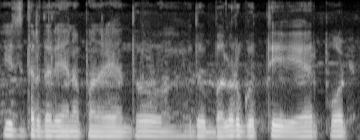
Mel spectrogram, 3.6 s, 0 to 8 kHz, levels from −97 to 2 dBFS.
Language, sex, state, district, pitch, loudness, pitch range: Kannada, male, Karnataka, Koppal, 105 Hz, -17 LUFS, 100-105 Hz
